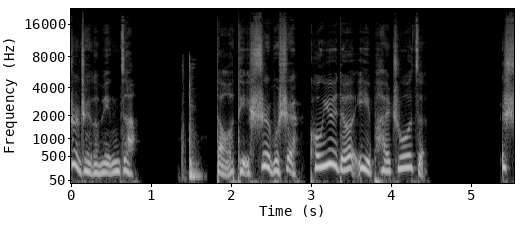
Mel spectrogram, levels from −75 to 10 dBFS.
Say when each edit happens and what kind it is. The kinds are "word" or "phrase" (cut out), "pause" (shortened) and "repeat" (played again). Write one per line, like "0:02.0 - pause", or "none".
0:02.9 - pause

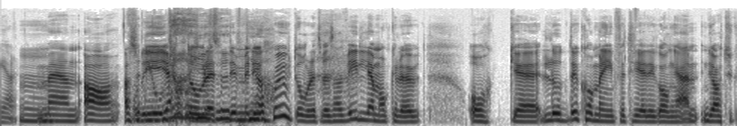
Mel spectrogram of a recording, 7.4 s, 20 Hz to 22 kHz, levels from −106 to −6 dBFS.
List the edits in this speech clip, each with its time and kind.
none

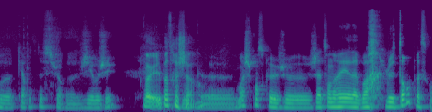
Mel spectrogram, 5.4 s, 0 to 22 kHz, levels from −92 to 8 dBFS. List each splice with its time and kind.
none

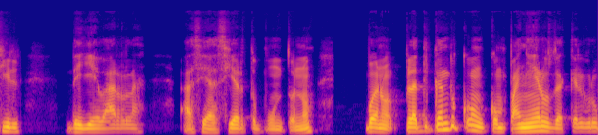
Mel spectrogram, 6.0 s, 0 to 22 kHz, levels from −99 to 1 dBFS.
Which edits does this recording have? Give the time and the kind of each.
0:03.3 - pause

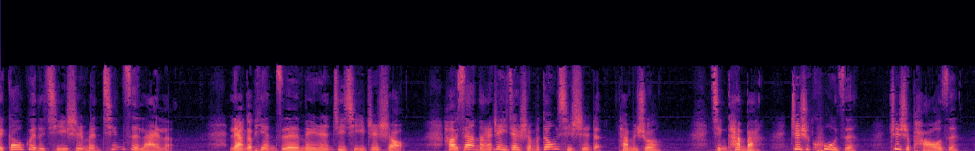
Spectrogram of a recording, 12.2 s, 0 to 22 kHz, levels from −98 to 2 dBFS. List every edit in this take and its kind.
0:07.6 - pause

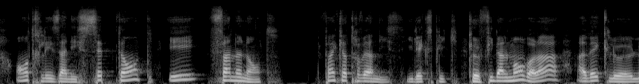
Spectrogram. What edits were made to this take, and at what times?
0:01.6 - pause
0:04.6 - pause

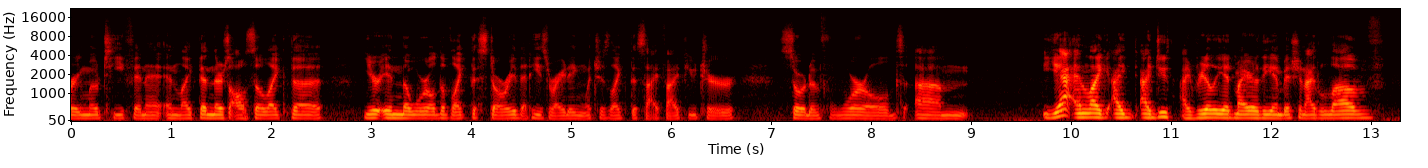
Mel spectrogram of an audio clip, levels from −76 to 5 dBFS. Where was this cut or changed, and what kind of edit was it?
0:11.0 - word

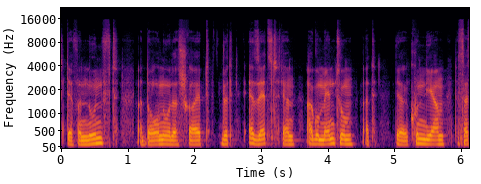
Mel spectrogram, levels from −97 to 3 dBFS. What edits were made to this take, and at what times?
0:01.1 - word
0:02.3 - pause
0:03.3 - word
0:04.4 - pause

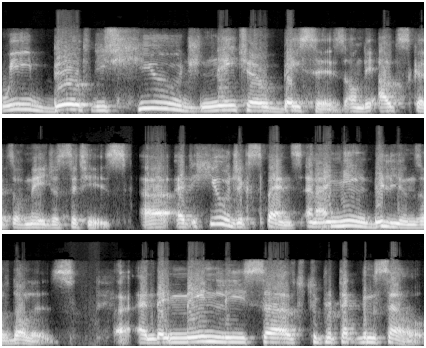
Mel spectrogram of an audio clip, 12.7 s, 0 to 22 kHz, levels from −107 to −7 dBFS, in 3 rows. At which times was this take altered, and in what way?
none

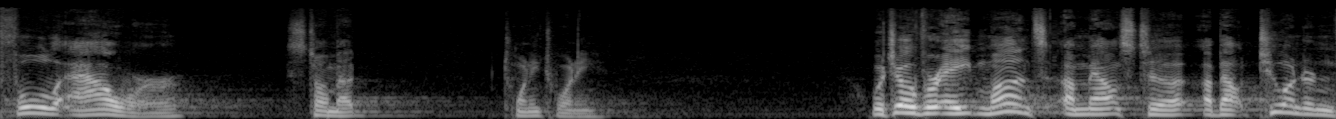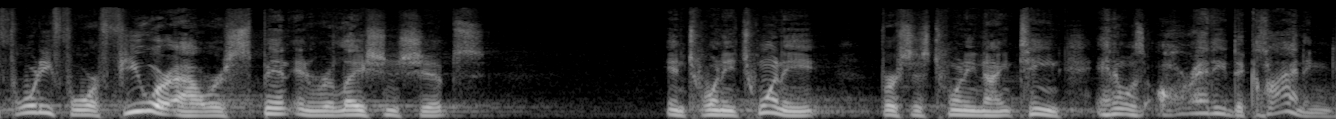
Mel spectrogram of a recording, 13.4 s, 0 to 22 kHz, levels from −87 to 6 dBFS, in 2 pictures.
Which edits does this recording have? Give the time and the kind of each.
none

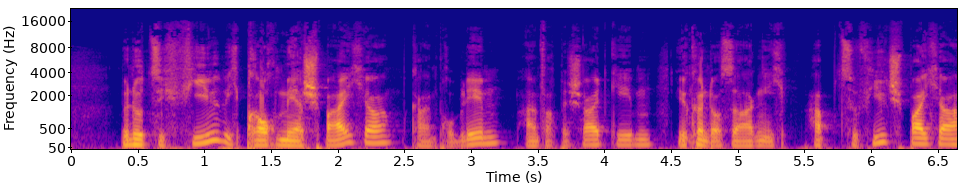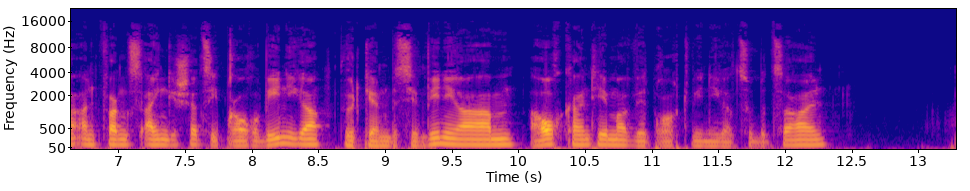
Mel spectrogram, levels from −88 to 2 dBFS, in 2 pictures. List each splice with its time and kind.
0:04.5 - pause
0:08.6 - pause
0:11.0 - phrase

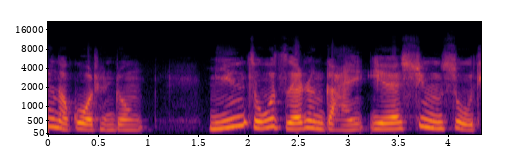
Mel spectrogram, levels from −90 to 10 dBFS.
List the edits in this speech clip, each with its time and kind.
none

